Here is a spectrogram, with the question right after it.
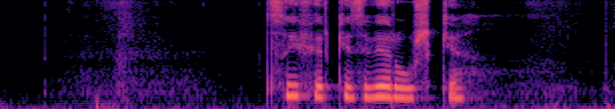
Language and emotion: Russian, neutral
